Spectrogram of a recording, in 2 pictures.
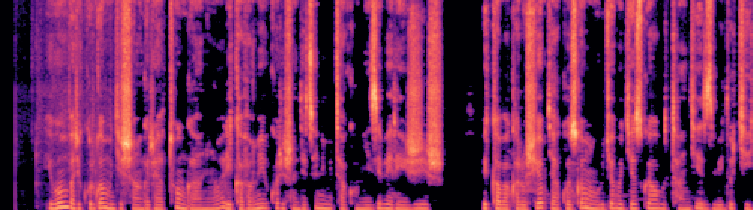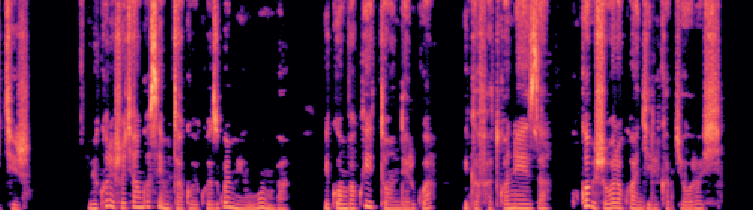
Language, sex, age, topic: Kinyarwanda, female, 18-24, education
